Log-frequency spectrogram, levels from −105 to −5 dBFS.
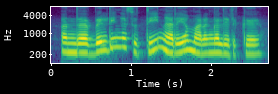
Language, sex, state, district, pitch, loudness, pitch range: Tamil, female, Tamil Nadu, Nilgiris, 235 Hz, -15 LUFS, 225-260 Hz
